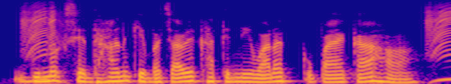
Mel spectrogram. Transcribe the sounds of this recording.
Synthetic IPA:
d̪iməksed̪ʱaːnkebət͡ʃaːʋekʰaːt̪iɾniʋaːɾəkʊpaːjekaɦɔ

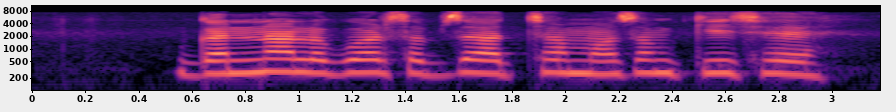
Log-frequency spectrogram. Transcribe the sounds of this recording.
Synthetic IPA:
ɡənːaləɡwaɾsəbseətːʃʰamɔsəmkit͡ʃʰɛ

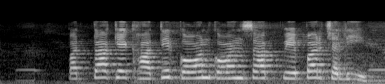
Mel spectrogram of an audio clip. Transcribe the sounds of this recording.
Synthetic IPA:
pɐt̪ːakekʰaːt̪ɪɾkɔːnkɔːnsapeːpəɾt͡ʃɐliː

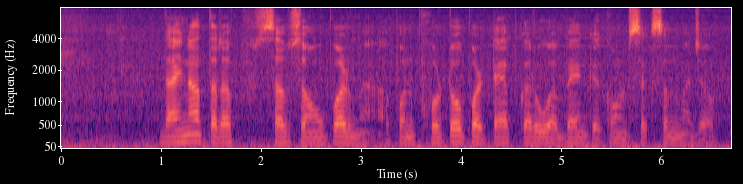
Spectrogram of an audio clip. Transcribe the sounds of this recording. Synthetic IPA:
d̪aɦinat̪əɾəpʰsəbʱsə̃ũpəɽmḛ̃ə̰pənpʰoʈopəɾʈɛːpkəɾuabɛ̃ŋkəkaʊ̃ɳʈseksənmẽd͡ʒao

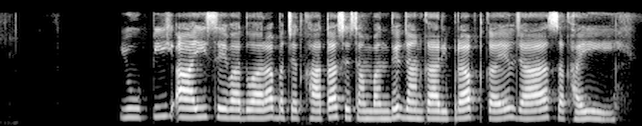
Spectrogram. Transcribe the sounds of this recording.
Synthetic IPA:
juːpiaːiseːʋad̪waːɾabət͡ʃət̪kʰaːt̪asesə̃mbə̃nd̪ʱɪt̪̚d͡ʒaːnkaːɾipɾaːpt̪kəeld͡ʒaːsəkʰaːi

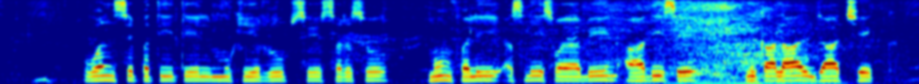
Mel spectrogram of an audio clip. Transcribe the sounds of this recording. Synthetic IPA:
wɐnsepɐt̪it̪eːlmʊkʰiːɾɾuːpsesɐɾso | mʊmfəliɐsliswaːjaːbiːnaːd̪isenɪkaːlaːld͡ʒaːt͡ʃʰeːk

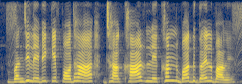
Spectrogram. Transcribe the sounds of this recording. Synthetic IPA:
bənd͡ʒileːbikːepɔːd̪ʱad͡ʒʱakʰaɾleːkʰənbəd̪ʱɡəɪlbaːʋe

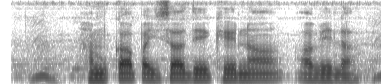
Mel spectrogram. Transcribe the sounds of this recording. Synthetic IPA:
həmkaːpəɪsaːd̪eːkʰeːnaːaʋeːlaː

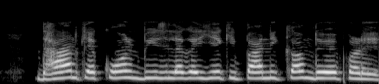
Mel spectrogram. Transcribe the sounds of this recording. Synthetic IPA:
d̪ʱaːnkekoːnbiːd͡ʒləɡəɪekipaːnikəmd̪eepəɽe

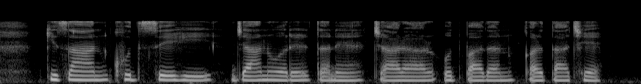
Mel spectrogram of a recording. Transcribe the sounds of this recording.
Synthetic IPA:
kɪsaːnkʰʊd̪seɦid͡ʒaːnwəɾeɾt̪ənet͡ʃaːɾaːɾʊt̪paːd̪ənkəɾt̪at͡ʃʰɛː

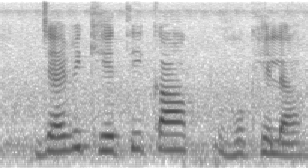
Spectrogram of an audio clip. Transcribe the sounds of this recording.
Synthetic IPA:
d͡ʒɛːʋikʰeːt̪ika | ɦokʰela

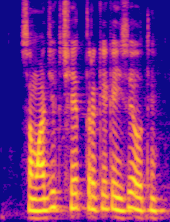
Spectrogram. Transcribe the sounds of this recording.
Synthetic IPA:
saːmaːd͡ʒɪkt͡ʃʰeːt̪ɾəkekɐɦis̬eɦoːt̪e

